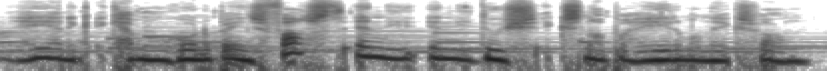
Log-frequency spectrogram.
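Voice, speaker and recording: A woman in her thirties telling a personal story in a halting, reflective way, with many restarts and fillers. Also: mid-range voice, fairly even intonation, gravelly, mellow, faint music behind.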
